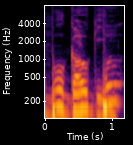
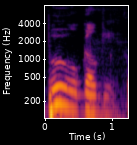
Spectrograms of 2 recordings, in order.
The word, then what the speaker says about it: bulgogi: Go ahead and say it. – Gugolgi. – It's bulgogi. – It's bulgogi with a B.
